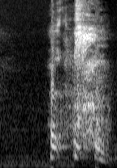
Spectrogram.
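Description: A single loud human sneeze, a brief sharp onset breaking into a longer forceful, breathy burst, heard alone against a quiet background.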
